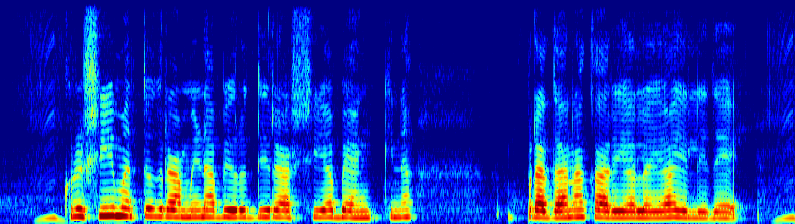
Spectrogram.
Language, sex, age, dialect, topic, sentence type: Kannada, female, 18-24, Mysore Kannada, agriculture, question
